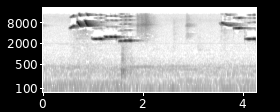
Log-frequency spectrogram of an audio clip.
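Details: Flycatcher singing actively in a natural, flute-like whistled style: a burst of high, clear whistled notes slurring downward, then a pause with a soft click, and the start of another whistled phrase.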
